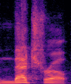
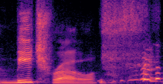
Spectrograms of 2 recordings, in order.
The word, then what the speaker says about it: metro: So far, I object to JF's pronunciation of metro. It's not metro. Metro.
